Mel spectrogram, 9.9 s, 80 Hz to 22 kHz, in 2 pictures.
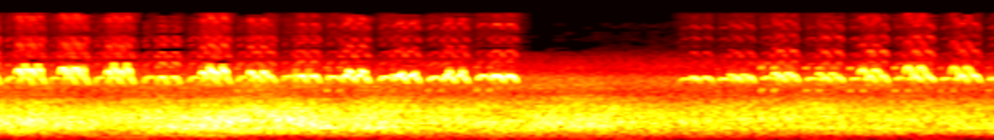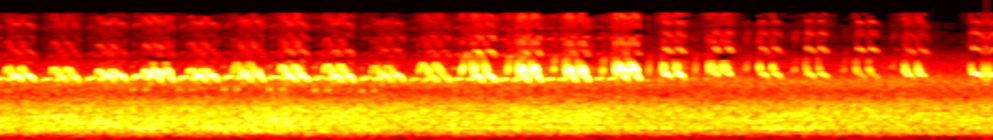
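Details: Montana ospreys at a Hellgate Canyon nest, June 6, 2014, during a morning fish delivery. Long sequence of high whistled chirps, briefly broken, then a steady fast run of piercing notes quickening toward the end, over wind-like rushing.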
